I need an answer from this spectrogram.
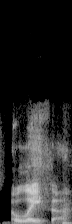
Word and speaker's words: Olathe: From near Kansas City, because I can't pronounce Olathe, Kansas. Jason, tell us more about yourself. I'll help you there. It's Olathe. Everybody has a problem with that one.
